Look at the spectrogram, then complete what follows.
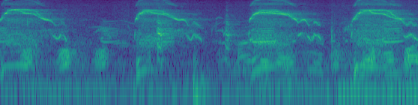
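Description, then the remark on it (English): A female dik-dik's alarm whistle, blown through its long tubular snout when it feels threatened: four loud, high, nasal calls in a steady rhythm, each sliding downward in pitch, with brief pauses between them. “Onomatopoeia of the repetitive sound females whistles through their long tubular snouts when they feel threatened.”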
